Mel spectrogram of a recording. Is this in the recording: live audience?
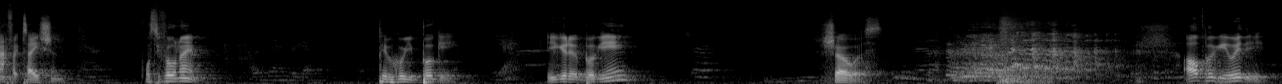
yes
